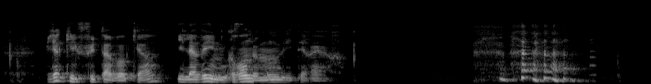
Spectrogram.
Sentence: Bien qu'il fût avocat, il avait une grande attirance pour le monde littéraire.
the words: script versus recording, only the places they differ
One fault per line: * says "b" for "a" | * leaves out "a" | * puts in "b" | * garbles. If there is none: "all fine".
* leaves out "attirance pour"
